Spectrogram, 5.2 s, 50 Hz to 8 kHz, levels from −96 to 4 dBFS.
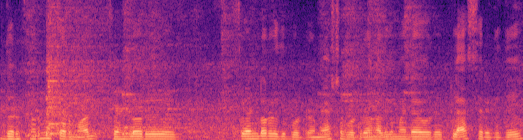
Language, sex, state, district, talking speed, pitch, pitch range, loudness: Tamil, male, Tamil Nadu, Kanyakumari, 115 wpm, 130 Hz, 125-140 Hz, -16 LUFS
